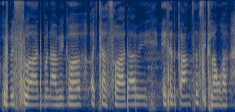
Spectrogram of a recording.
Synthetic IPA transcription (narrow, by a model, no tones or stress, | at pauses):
ʊsmẽswaːd̪bɐnaːwekaɐtːʃʰaswaːd̪aːweɛːsənkaːmsɐbsɪkʰlaːũɦãː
